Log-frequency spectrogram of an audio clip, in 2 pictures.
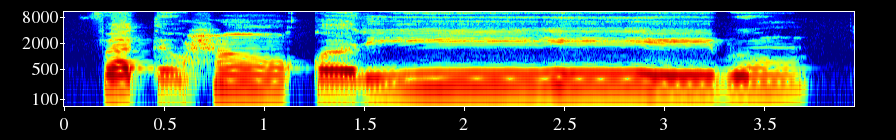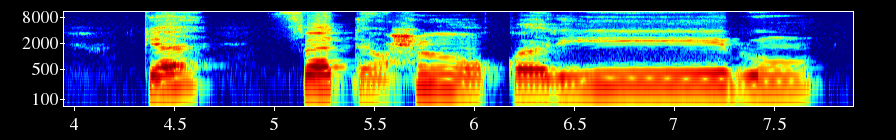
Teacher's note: मैं फा ताज वरफत, हा दो पिस हूँ, अब हा दो पिस हूँ के बाद क्या है, हुरूफ इख्फा के 15 हरफों में से क़ाफ आया इसलिए इख्फा होगी, और इख्फा को एक अलीफ के मिकदार खींच कर पढ़ेंगे, और नून को क्या करना है, नाक में छिपा कर पढ़ेंगे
